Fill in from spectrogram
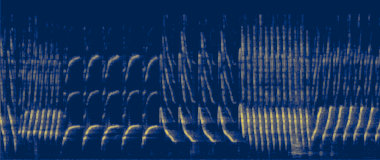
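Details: Canary singing, offered as training song: fast trilled notes, then evenly spaced descending whistled slurs about three per second, and a bright rapid trill near the end, all loud and clear.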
